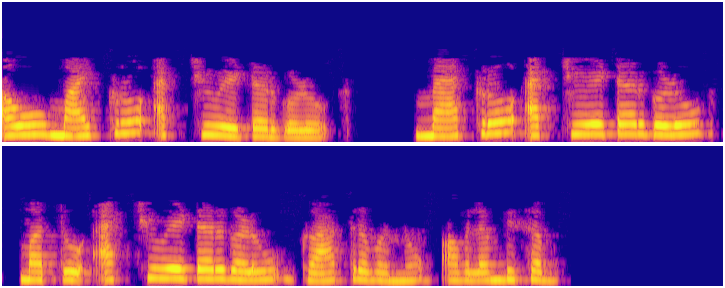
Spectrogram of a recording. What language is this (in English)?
Kannada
